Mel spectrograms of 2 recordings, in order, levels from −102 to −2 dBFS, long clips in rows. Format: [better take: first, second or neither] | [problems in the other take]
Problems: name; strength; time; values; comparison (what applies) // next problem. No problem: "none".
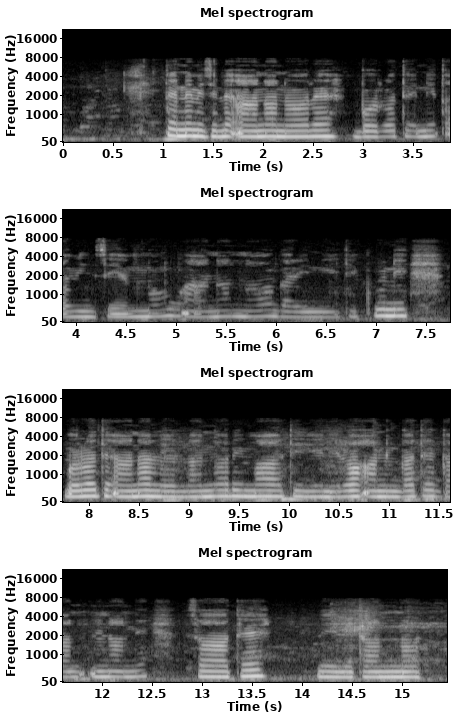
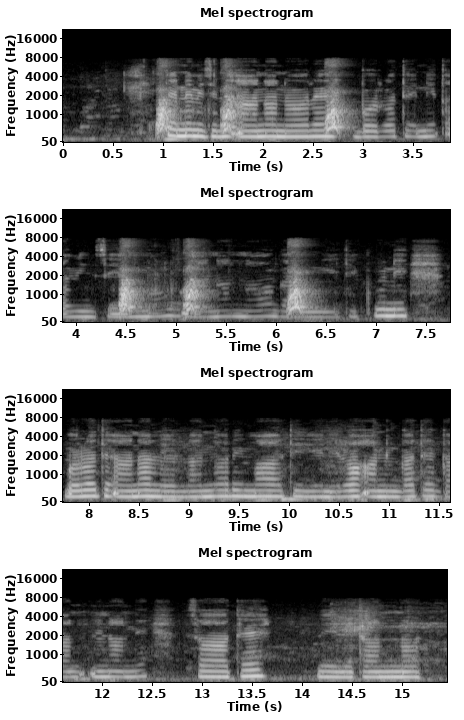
first | background sound (Bark); 1 dB above the speech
